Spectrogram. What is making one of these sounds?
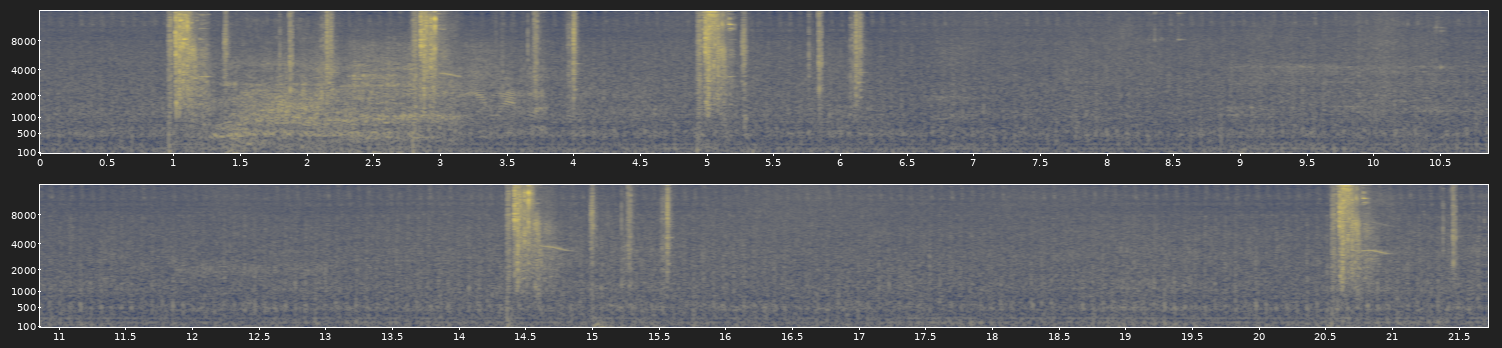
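A tranquilizer dart rifle fires.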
